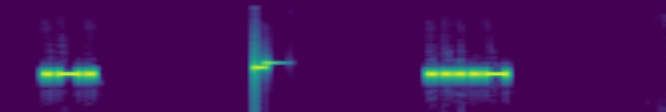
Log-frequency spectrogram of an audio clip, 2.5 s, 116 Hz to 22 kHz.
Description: Morse code, heard as a keyed tone, about 46 wpm, 700 Hz. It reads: R 4
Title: Single Letter-Number Alt - Rapid-Fire 45wpm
